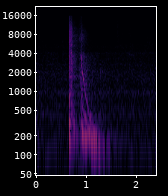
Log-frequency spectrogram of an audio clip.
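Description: A soft-tip dart striking a DARTSLIVE electronic dartboard with a single sharp hit, followed at once by the machine's scoring sound effect, a tone falling steeply in pitch over about half a second. The effect marks a single 17.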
